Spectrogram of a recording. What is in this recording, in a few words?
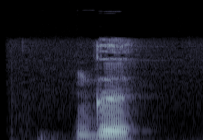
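"гы", Komi, male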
